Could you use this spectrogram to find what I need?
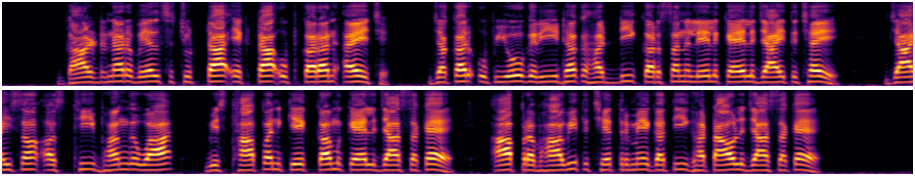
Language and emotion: Maithili, neutral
